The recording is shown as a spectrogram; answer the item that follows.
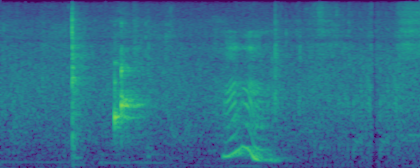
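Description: Mouth sounds while eating: a wet click, a brief high squeak, then a short closed-mouth 'mm' of enjoyment whose pitch rises and falls.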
